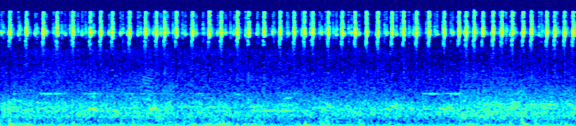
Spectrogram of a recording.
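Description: A cicada gives a high, dry pulsing buzz, about six beats a second, steady throughout.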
